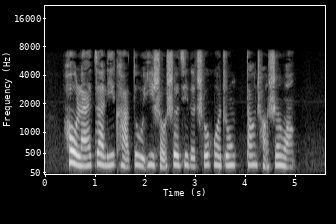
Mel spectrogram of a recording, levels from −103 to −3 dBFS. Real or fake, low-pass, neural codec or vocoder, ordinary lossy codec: real; 7.2 kHz; none; AAC, 48 kbps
